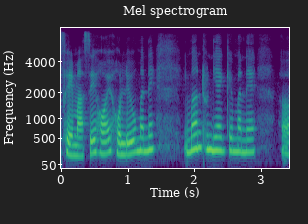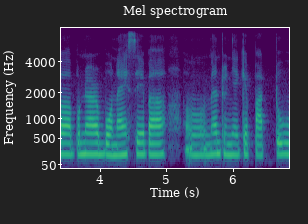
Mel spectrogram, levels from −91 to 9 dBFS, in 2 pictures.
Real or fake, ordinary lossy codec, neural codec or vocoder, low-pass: real; none; none; 7.2 kHz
